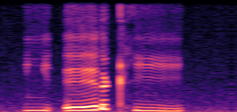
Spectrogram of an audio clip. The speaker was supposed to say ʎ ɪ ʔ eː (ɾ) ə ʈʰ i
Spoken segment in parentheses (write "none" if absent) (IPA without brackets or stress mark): ɾ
